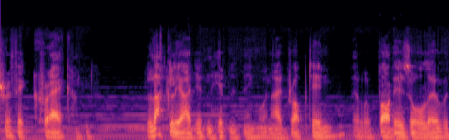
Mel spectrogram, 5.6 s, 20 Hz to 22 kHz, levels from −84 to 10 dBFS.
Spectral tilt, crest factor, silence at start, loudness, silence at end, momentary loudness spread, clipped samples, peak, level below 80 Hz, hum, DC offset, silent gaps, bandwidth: -7.5 dB/octave; 18 dB; 0 s; -20 LUFS; 0 s; 17 LU; under 0.1%; -2 dBFS; -36 dBFS; none; under 0.1%; none; 10 kHz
